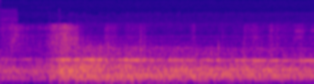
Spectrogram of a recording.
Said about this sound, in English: As the plane flies past, Ralph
